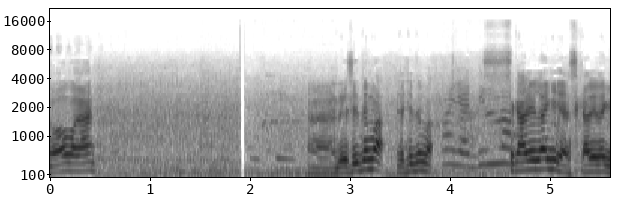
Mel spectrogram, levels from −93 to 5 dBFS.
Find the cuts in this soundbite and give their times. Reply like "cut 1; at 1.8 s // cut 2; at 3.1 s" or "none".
cut 1; at 1.9 s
